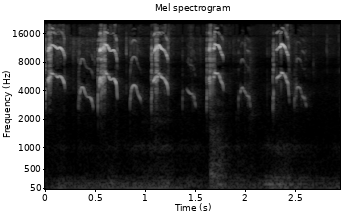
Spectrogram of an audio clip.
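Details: Common starling nestlings, very hot in an attic nest on the second day, a parent nearby: rapid clusters of high, bent, squealing notes with strong overtones, briefly broken by a soft thump.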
